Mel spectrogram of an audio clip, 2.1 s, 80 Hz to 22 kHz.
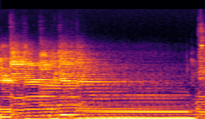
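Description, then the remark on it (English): A distorted electric guitar plays a short hammer-on from the 6th to the 7th fret on the low E string, a single note rising a step then sustaining loudly with a thick buzzing tone for about two seconds before a new attack. “And then you're gonna shift over and then hammer on the 6th to 7th fret on the low E string.”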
